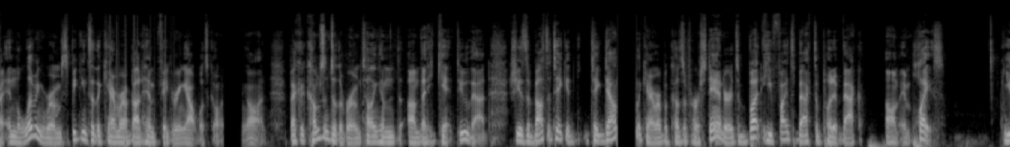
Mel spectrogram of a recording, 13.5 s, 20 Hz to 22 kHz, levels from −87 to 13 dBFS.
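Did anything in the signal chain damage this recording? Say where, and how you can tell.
Yes, in three places. From 1.46 to 2.32 s, just after "room speaking to the" and before "out what's", the speech is covered by a gritty crackle: a rapid run of tiny hard-edged dropouts that chops the sound into fragments, then stops. This is processor overload crackle at the driver or buffer stage. The audio engine repeatedly missed its deadlines for very short buffers, a few milliseconds each, about twenty times in a row, and each missed buffer came out as a sliver of silence.

At 2.98 to 3.23 s, right after "out what's", and again at 8.23 to 8.48 s, between "take down" and "the camera because of", the audio stops dead for 250 ms and then resumes cleanly, with no content lost. The two holes are 5.25 seconds apart, 5 seconds of audio plus the 250 ms hole, which identifies them as gaps between chunks. This points to storage or playback handling the audio in 5-second segments and inserting silence at each join.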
